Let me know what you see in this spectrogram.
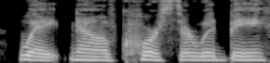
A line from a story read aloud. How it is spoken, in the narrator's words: Steve groaned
